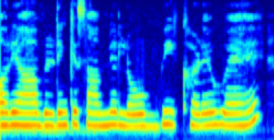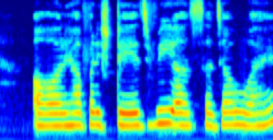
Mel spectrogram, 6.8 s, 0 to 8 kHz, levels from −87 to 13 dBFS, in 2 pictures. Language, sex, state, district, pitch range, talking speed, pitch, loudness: Hindi, female, Uttar Pradesh, Varanasi, 220-235 Hz, 165 wpm, 225 Hz, -17 LUFS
